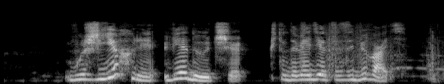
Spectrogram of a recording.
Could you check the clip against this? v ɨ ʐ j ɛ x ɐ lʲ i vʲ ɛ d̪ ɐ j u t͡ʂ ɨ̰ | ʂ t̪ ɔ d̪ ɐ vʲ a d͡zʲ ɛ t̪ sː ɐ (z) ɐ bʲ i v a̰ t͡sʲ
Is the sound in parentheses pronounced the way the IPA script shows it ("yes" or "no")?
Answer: yes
